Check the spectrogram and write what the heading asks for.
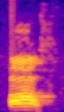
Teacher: जो जुबान का आखिरी हिस्सा है वहीं से ज्यादा होता है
